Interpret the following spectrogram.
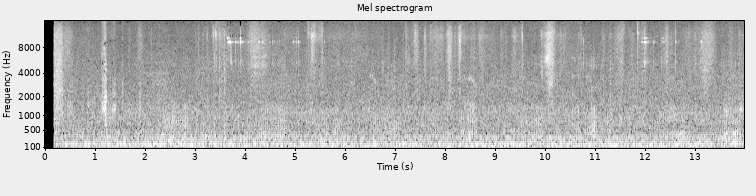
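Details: Tessie, a pet Siamese cat indoors, seeking attention, filmed in low light on a Sony HDR-CX550V camcorder; a steady low rumbling purr runs throughout, with faint rustling and soft clicks above.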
